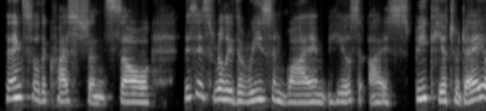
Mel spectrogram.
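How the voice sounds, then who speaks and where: An older German woman, an intimacy coach appearing as a guest in an online interview, speaks at a medium pitch with a German accent. She tells her own story earnestly and reflectively.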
